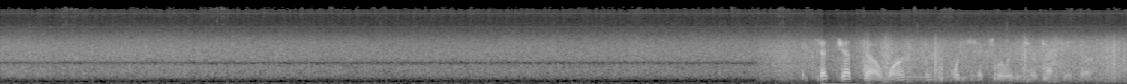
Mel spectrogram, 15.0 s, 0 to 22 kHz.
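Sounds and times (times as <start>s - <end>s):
faint steady whine: 0.0s - 15.0s
airplane cabin drone: 10.2s - 14.7s.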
